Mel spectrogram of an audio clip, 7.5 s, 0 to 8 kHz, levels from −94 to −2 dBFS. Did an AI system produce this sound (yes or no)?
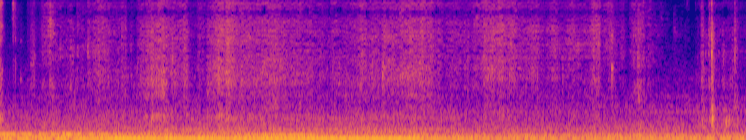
no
